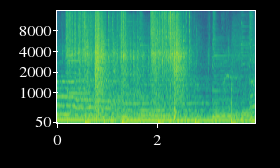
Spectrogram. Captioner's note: paper crinkles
